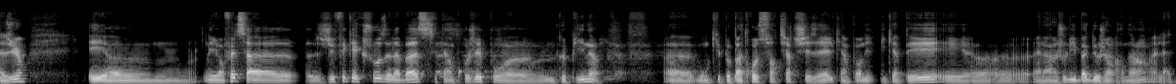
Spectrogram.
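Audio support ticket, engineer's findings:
Ringing repeats of the speech, 4.36–7.13 s, about every 0.3 s, thinner each pass, peaking about 19 dB below the talker. Feedback echo between two devices: a second device's output reaches this mic, outside the local echo canceller's reach.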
